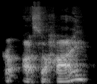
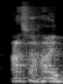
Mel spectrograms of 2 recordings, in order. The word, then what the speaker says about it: Asahi: And today we are doing this is from Asahai. This is asahai super dry because it rhymes.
